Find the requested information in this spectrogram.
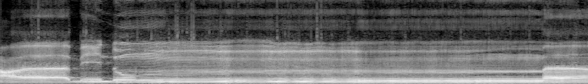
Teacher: میم مشدد ہے تو ہم یہاں پہ غنہ کر کے پڑھیں گے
